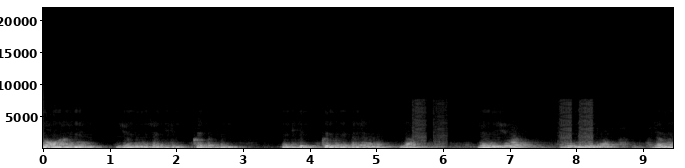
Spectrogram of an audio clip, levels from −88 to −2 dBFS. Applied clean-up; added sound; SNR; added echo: neural separator model SepFormer DNS4.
